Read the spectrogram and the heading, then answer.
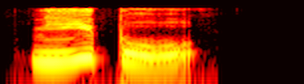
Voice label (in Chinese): "弥补", Chinese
